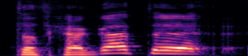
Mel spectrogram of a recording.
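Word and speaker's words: Татхагата: Тадхагата – это тот, кто достиг, или тот, кто пришел. Если делать иначе ударение, то получается тот, кто ушел.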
